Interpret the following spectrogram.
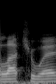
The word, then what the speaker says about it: Alachua: city of alachua way we were having a discussion with some young people about the pronunciation of a lottery it went on and on and on and i just left it alone but you you come down with the latch away i like your way okay i was born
